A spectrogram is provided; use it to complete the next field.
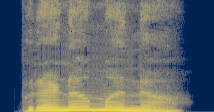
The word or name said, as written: ಪ್ರಣಮನ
